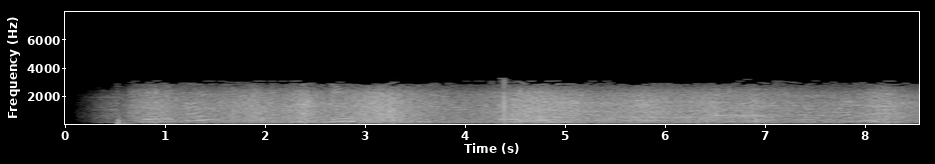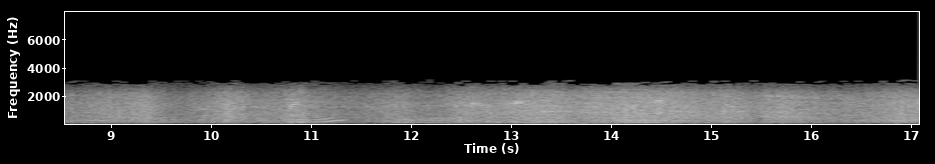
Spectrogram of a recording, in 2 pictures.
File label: 3325kHz; NBC-Buka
